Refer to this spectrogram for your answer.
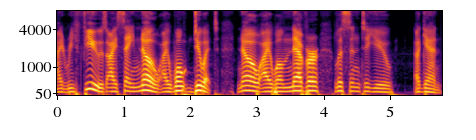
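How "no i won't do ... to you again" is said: normal talking voice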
